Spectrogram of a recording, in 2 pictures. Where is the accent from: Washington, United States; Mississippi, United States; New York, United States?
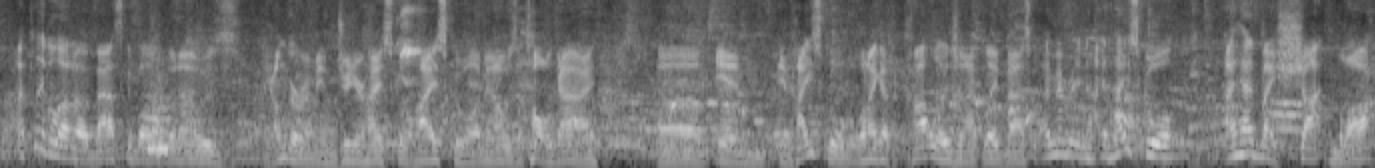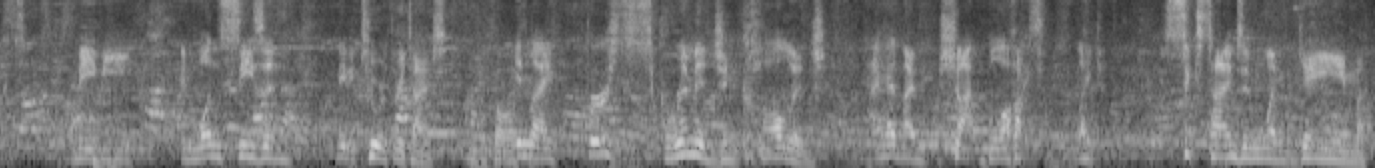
Washington, United States; Seattle; Being from Seattle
